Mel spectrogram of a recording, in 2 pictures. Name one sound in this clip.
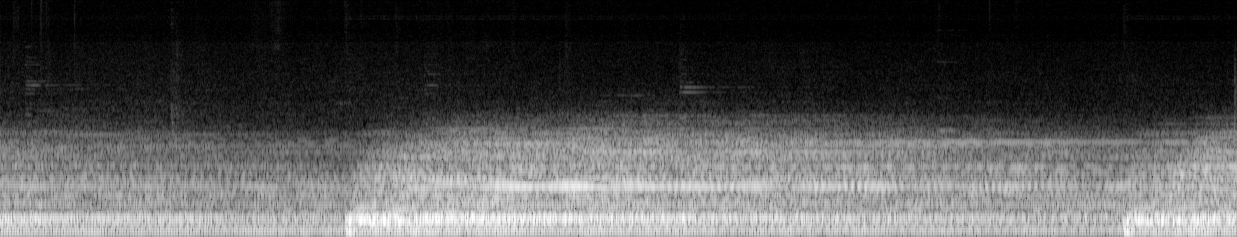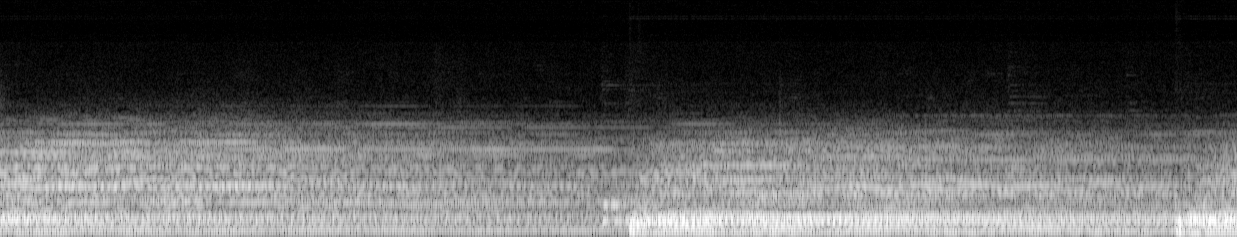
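A large gong is struck softly and hums with a long, swelling, shimmering ring.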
